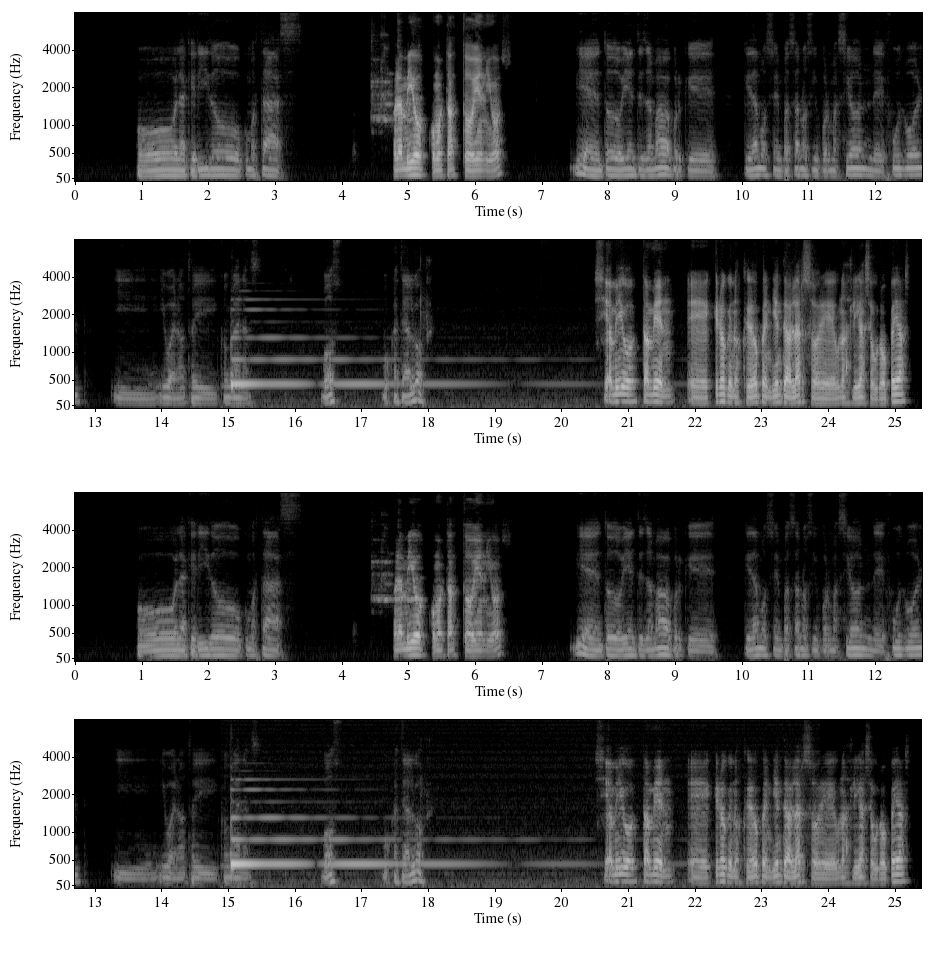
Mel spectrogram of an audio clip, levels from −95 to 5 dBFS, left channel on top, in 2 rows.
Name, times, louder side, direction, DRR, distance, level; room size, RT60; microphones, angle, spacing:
voice 1, 0.9-3.3 7.5-9.6 10.0-12.8 13.3-15.4 16.4-16.6 17.3-17.9, left 1 dB, 90° left, 2.1 m, -37 dB
voice 2, 4.4-6.4 20.5-25.2, left 3 dB, 45° left, 0.5 m, -28 dB
Piano, 15.0-20.4 21.2-21.3 21.8-21.9 22.7-22.8 23.8-23.9, right 5 dB, 65° right, 0.8 m, -34 dB
3.6 x 2.2 x 4.1 m
head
